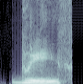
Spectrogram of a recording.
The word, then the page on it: brief: Indian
